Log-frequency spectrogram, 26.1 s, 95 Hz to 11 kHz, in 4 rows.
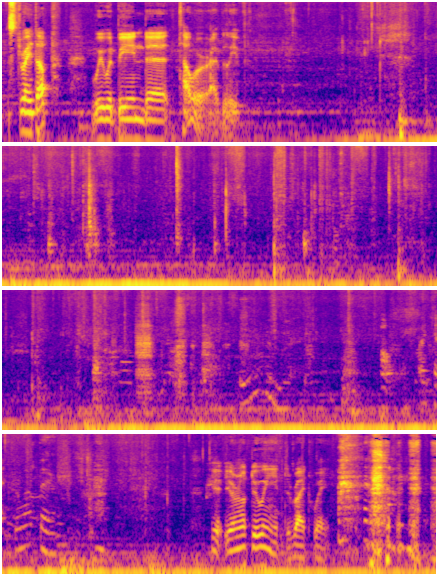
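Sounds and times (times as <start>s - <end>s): low rumble: 0.0s - 26.0s
voices: 14.4s - 17.8s.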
